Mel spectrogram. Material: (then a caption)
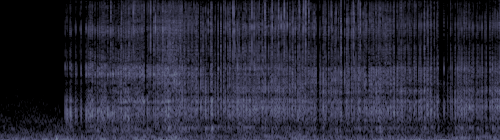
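Silicone. Toothbrush bristles are scrubbed across the honeycomb cells of a round, thin, solid blue silicone honeycomb trivet mat. After a brief near-silent moment, a steady, bright, scratchy scrubbing starts and continues without a break to the end, with faint low rumble underneath.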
